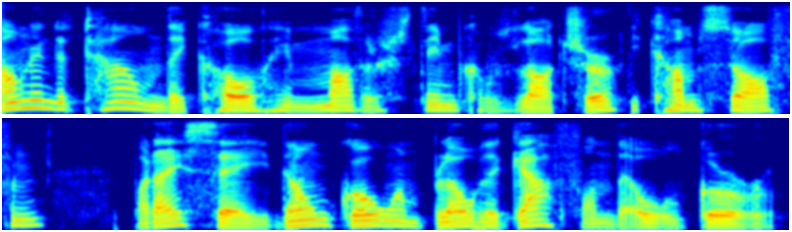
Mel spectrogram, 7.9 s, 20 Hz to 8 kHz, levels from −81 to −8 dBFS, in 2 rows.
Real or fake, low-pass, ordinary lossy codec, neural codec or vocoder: real; 7.2 kHz; AAC, 48 kbps; none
